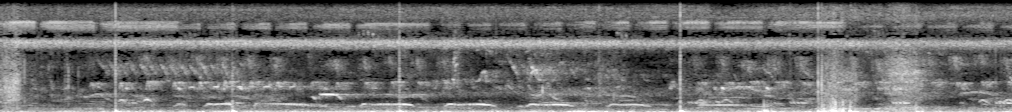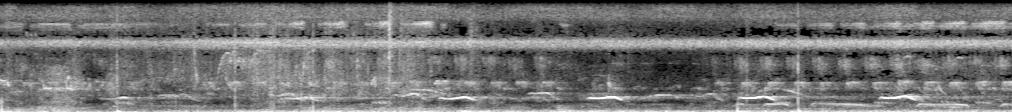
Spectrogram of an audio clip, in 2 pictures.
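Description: Birds calling outdoors: short arched notes repeating about one and a half times a second, a lower series in the first half and a higher series with rising hooks in the second half. A steady high whine runs underneath, with a few light knocks.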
